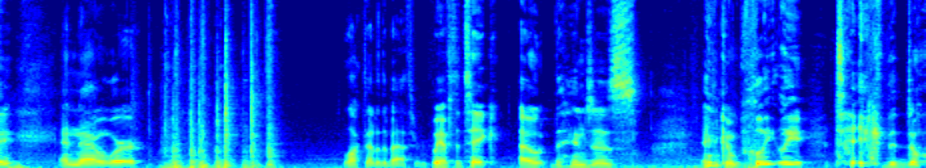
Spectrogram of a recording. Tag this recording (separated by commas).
Speech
